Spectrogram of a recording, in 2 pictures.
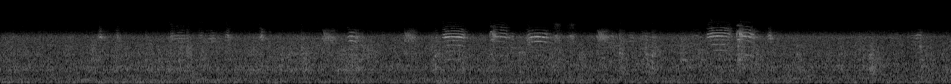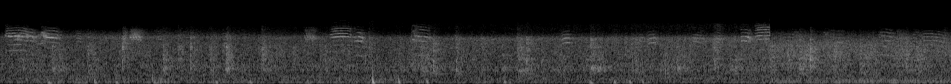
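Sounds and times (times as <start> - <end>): steady hiss: 0.0 - 19.0
small birds chirping: 1.0 - 6.4, 7.0 - 7.9, 9.1 - 11.2, 12.5 - 14.1, 15.0 - 17.2.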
